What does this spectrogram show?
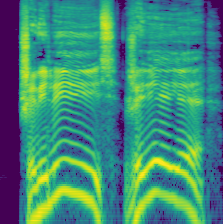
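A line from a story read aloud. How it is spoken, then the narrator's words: Loud resonant shout. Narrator (Russian): звучно крикнул он вниз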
